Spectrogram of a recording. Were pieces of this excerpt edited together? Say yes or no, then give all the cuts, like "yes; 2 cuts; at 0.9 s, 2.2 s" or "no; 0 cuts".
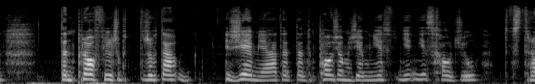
no; 0 cuts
